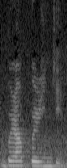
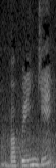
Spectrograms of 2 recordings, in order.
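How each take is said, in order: First: The first word has all three syllables. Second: The first word is shortened to two syllables. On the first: This is the standard careful form. "instead of" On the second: This is the casual everyday form. "people usually use"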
